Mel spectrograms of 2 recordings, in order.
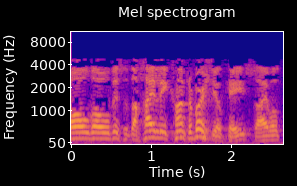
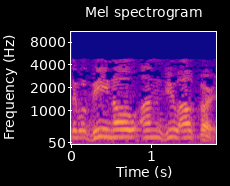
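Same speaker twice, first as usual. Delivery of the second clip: ordinary delivery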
